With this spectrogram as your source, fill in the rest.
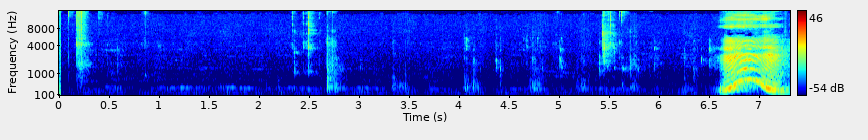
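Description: Biting into a Dubai chocolate Magnum ice cream bar, with a crisp, close chomp and chewing near the end after mostly quiet, faint handling noises.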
